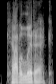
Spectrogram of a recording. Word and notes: catalytic: American English

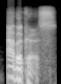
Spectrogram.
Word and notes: abacus: British English

